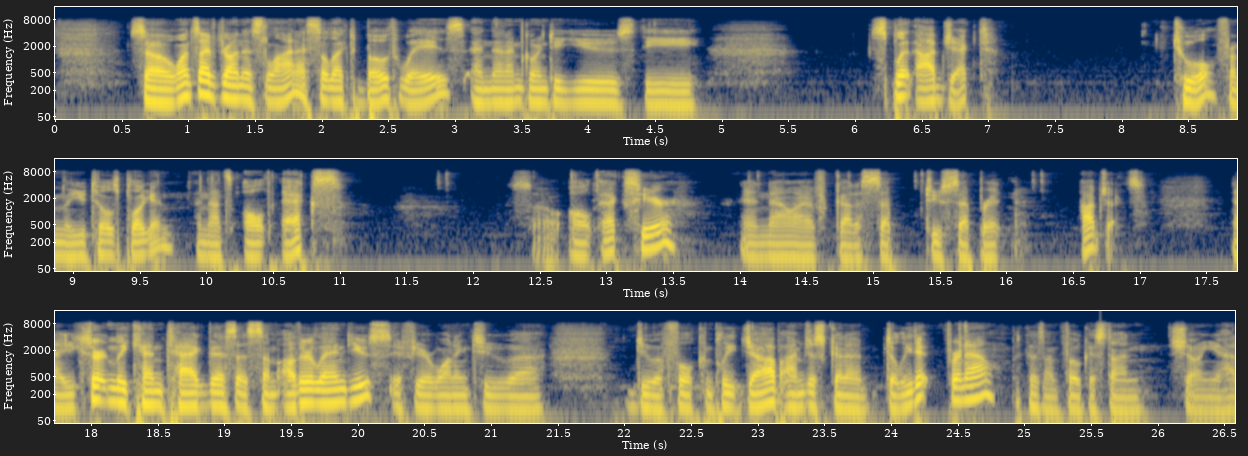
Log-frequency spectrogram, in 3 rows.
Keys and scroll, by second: 12.9 alt+x, 24.5 Delete.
